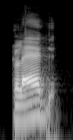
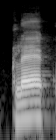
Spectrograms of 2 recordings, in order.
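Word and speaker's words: claque: और क्लैग, क्लैग नहीं, क्लैक होता है, ये क्या होता है, क्लैक होता है, क्या होता है, क्लैक होता है, ना कि क्लैग होता है, ठीक है।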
